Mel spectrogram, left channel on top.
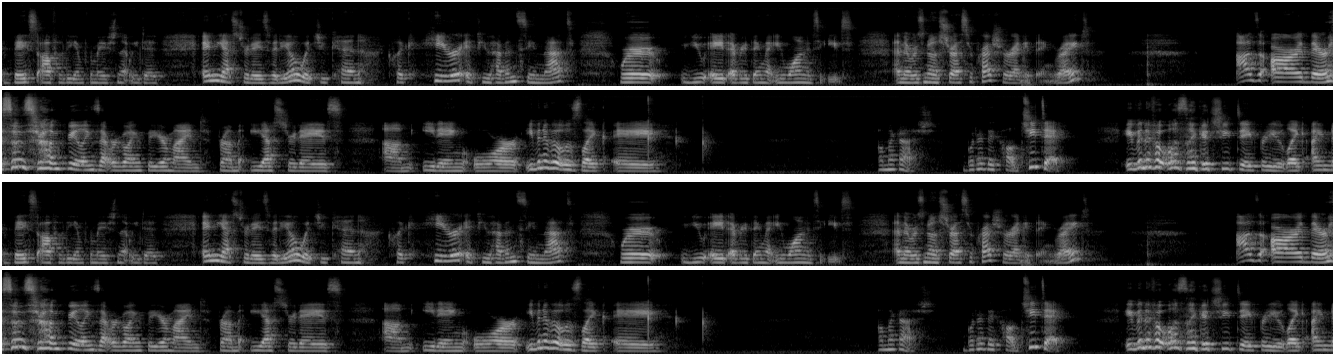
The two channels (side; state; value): both; normal; correlation 0.51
